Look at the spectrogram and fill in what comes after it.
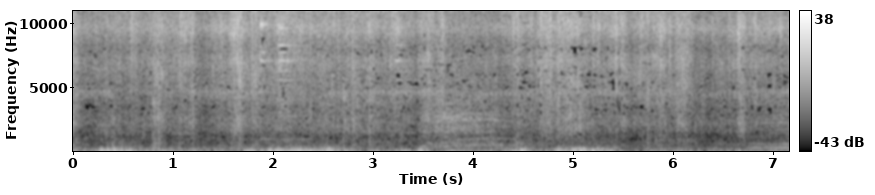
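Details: Sheep being herded on a farm give low, rough bleats in short bursts. The bursts come about every second and a half, over a steady rumble of handling noise and wind.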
